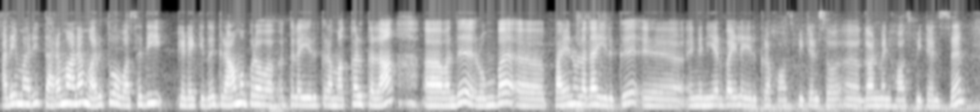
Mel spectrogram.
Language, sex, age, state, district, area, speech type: Tamil, female, 18-30, Tamil Nadu, Sivaganga, rural, spontaneous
